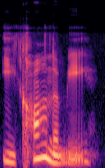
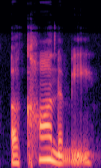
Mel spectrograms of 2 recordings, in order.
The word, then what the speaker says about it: economy: say it both ways the e can sound like e or it can sound like uh so some people say economy economy and others say uh economy when you don't really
